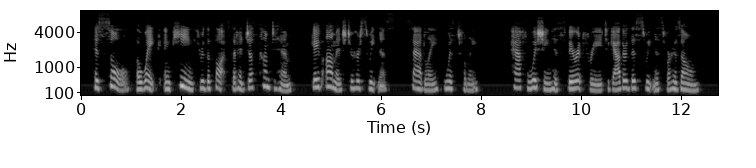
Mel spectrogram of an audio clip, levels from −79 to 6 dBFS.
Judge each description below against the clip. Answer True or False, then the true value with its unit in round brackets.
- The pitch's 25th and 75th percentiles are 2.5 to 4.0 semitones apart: True (3.7 semitones)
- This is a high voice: True (200 Hz)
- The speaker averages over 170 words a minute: False (155 wpm)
